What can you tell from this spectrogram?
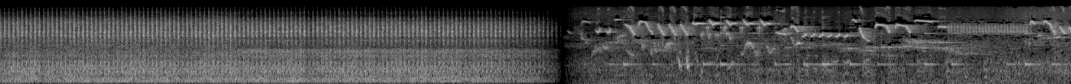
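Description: A steady, dense whirring noise runs for about five and a half seconds and cuts off abruptly. Songbirds then chirp and sing in quick repeated high trills and sweeping notes.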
